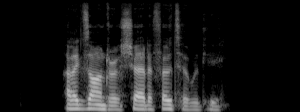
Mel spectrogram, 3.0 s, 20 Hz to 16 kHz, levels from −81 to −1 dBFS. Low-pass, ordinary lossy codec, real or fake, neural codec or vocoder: 14.4 kHz; none; fake; codec, 44.1 kHz, 3.4 kbps, Pupu-Codec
